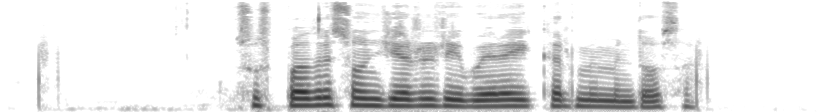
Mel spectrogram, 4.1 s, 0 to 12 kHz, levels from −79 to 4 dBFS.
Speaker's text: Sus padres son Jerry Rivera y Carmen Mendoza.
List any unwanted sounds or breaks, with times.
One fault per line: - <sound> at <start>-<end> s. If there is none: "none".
none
